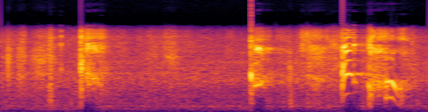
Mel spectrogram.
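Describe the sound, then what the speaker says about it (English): A few short coughs and throat-clearing sounds from a small child, close to the microphone, separated by quiet pauses with some faint fussing. "Cough, cough, cough."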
